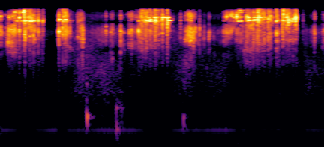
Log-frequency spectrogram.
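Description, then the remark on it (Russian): Coins clink and jingle continuously, a bright metallic rattle of money spilling and dropping, with several louder clinks standing out over a steady shimmering jangle and no one speaking. “Ну, это просто звук денег.”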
